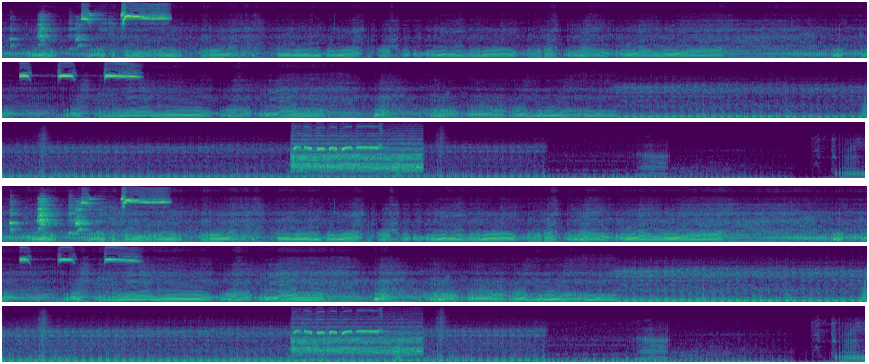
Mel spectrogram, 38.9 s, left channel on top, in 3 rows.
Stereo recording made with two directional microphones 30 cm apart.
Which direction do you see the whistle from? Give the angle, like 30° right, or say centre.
30° left.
